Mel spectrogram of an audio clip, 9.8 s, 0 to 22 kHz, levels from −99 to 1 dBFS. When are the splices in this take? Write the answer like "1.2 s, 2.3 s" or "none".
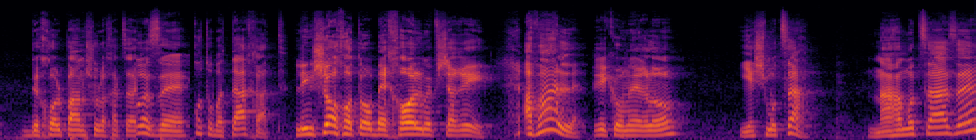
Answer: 1.4 s, 1.9 s, 4.2 s, 5.9 s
